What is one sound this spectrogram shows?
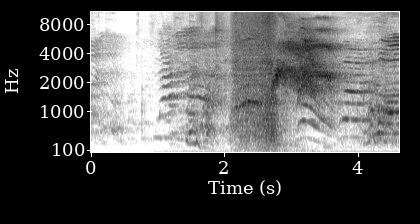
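A group of young children cheer and shout.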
